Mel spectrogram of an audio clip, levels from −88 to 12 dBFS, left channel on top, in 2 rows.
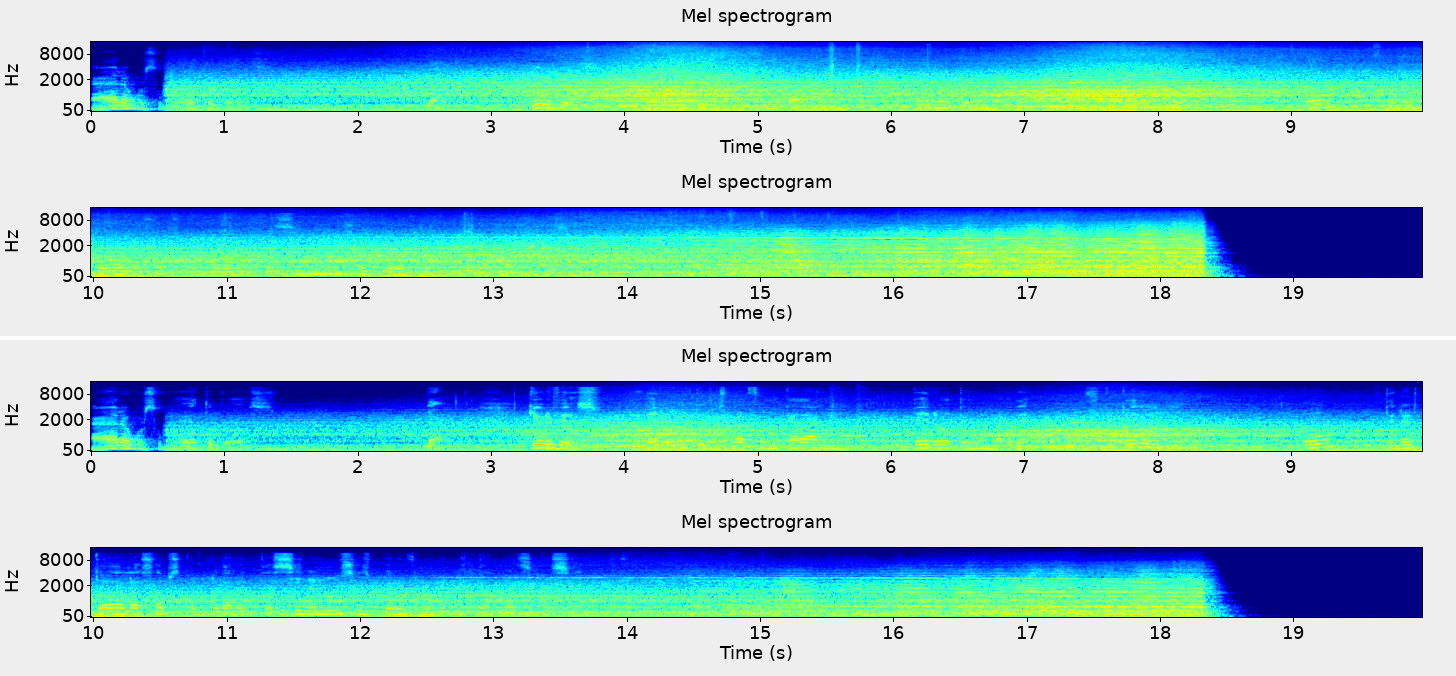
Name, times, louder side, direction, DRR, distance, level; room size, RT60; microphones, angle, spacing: voice 1, 0.0-1.3 2.5-5.8 6.2-8.4 9.1-9.4 9.7-14.0, right 2 dB, 40° right, 0.8 m, -30 dB
sound 1, 0.6-18.4, left 4 dB, 80° left, 0.9 m, -24 dB
Telephone, 2.7-2.9 3.2-3.3 4.2-4.4 4.6-4.7 5.5-5.8 6.6-6.9 7.7-8.0 8.6-8.9 9.8-9.9 10.1-10.8, right 2 dB, 5° right, 0.7 m, -40 dB
11.5 x 8.3 x 3.6 m
head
